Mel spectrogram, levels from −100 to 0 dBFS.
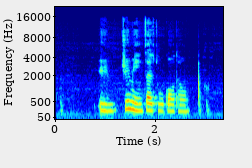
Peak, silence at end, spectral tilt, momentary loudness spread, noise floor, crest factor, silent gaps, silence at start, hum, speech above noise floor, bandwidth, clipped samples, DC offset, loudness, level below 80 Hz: -16 dBFS; 0.3 s; -5.5 dB/octave; 15 LU; -70 dBFS; 20 dB; none; 0.1 s; none; 37 dB; 16 kHz; under 0.1%; under 0.1%; -34 LUFS; -72 dBFS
